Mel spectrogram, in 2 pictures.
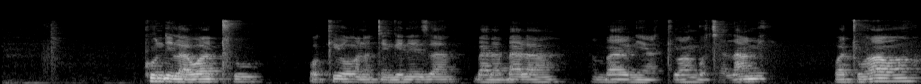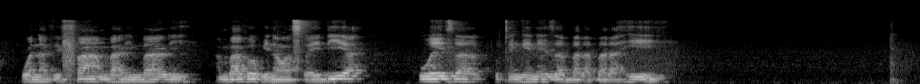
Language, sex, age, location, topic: Swahili, male, 25-35, Dar es Salaam, government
